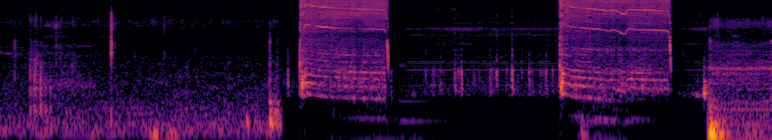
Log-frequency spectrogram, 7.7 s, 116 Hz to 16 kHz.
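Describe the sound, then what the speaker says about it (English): An old-style pneumatic air ratchet removes Torx screws on a 2018 Porsche Cayman during headlight bulb work, firing in two loud bursts of about a second each between quieter handling noises. "I'm old school. I've got an air ratchet."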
